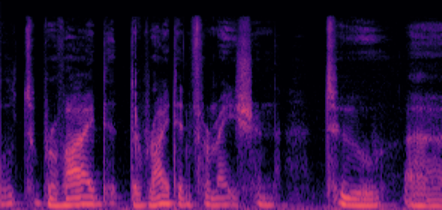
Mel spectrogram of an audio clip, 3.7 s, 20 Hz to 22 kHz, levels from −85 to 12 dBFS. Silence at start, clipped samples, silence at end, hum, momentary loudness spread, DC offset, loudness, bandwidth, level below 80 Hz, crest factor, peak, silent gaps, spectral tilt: 0 s; under 0.1%; 0 s; none; 11 LU; under 0.1%; -30 LUFS; 16 kHz; -50 dBFS; 18 dB; -12 dBFS; none; -6 dB/octave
